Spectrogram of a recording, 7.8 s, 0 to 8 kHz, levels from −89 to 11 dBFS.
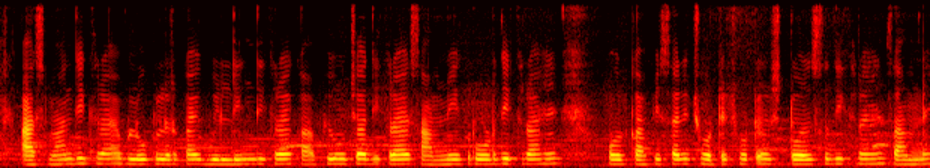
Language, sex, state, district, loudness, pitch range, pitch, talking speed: Hindi, female, Uttar Pradesh, Hamirpur, -24 LUFS, 215-230 Hz, 225 Hz, 265 wpm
